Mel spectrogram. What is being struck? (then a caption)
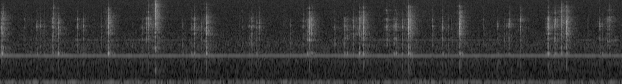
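Plastic spray bottle. A hand-sized, clear plastic "warm vanilla sugar" body mist bottle with a pump sprayer, hollow and partly filled with amber liquid, is held in both hands and tapped and scratched along its sides with fingernails. The result is a quiet run of quick, bright, clicky taps and scratchy ticks over a steady low hum and a faint constant tone.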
